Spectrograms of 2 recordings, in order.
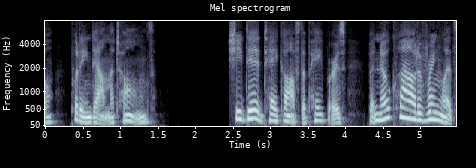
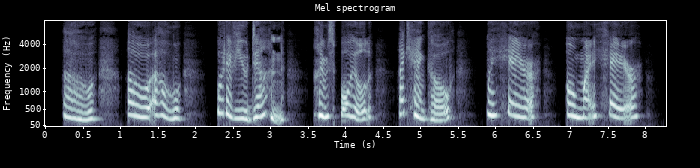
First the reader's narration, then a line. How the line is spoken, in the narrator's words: wailed Meg, looking with despair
